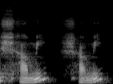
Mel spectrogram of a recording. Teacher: এখানে দন্তস তালব্যস হয়ে গিয়েছে। দীর্ঘইকার রসকার হয়ে গিয়েছে।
